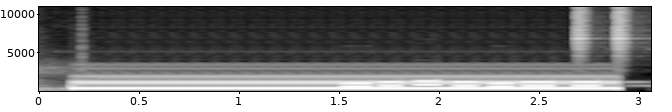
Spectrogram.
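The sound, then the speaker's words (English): A steady telephone dial tone hums, then a quick run of about eight touch-tone dialing beeps plays over it before everything cuts off with a click. “Pick up the phone. It's me.”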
